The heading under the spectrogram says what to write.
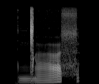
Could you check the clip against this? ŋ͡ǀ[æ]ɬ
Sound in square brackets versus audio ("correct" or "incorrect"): incorrect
